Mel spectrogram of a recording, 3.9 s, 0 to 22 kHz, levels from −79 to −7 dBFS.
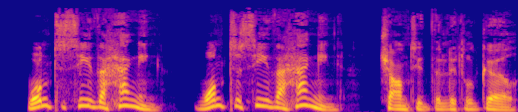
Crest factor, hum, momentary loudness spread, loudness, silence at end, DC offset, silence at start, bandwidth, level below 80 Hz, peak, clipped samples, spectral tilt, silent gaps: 16 dB; none; 7 LU; -18 LUFS; 0 s; under 0.1%; 0.2 s; 16.5 kHz; -52 dBFS; -2 dBFS; under 0.1%; -5 dB/octave; none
